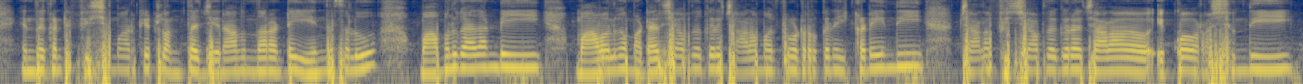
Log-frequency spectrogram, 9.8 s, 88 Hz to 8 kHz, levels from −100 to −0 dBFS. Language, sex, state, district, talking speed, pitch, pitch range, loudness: Telugu, male, Andhra Pradesh, Krishna, 180 wpm, 190 Hz, 180-200 Hz, -17 LUFS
